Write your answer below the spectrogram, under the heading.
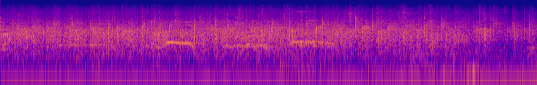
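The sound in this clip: Church audience applause welcoming three panel speakers onto the stage, a continuous, even roar of many hands clapping that holds strong for several seconds and eases slightly at the end.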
